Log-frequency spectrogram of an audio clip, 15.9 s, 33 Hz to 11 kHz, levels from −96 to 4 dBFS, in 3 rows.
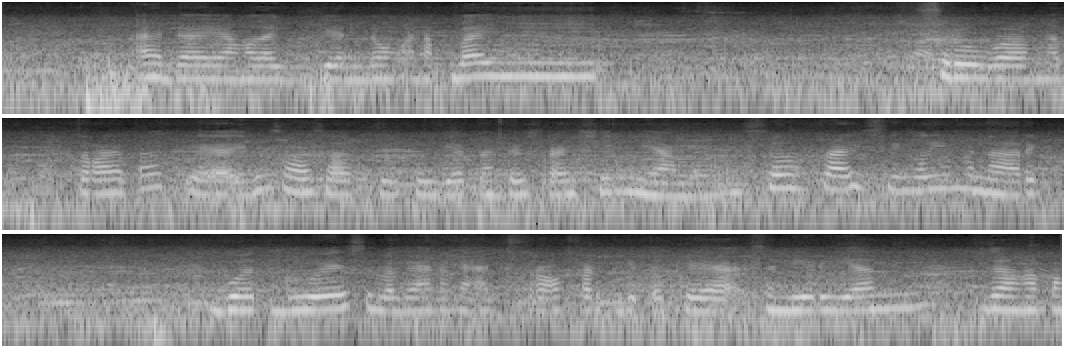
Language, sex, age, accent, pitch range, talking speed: Indonesian, female, 20-39, native, 205-235 Hz, 105 wpm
